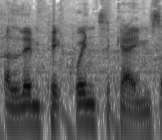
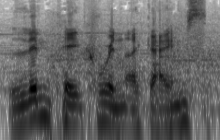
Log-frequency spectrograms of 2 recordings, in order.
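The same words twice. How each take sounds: First: It is said in a calm, ordinary voice. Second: It is said in an excited, announcer-like voice. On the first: "its full title is" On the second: "as the guy pronounces it"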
